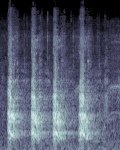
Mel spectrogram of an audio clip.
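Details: A dog, presented as clever at sums, answers the spoken question 'eight minus four' with four loud, evenly spaced barks about half a second apart, then silence.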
